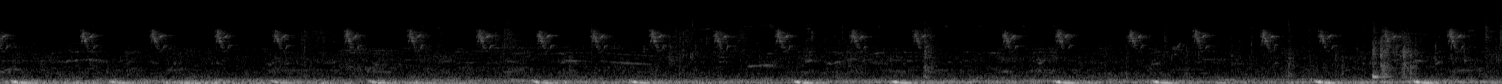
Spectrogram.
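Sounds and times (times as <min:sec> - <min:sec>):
bird chirping: 0:00.0 - 0:15.0
low dull thuds: 0:00.0 - 0:15.0.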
